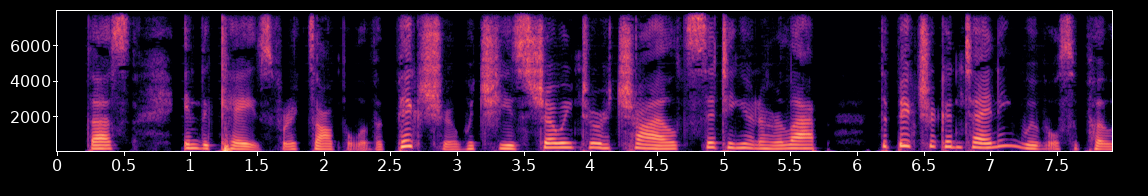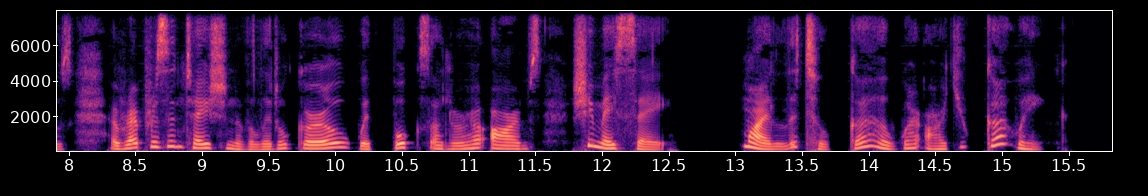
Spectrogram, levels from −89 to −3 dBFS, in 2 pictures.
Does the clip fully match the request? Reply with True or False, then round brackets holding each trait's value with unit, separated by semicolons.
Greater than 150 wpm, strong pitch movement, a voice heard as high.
True (180 wpm; 6.5 semitones; 200 Hz)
